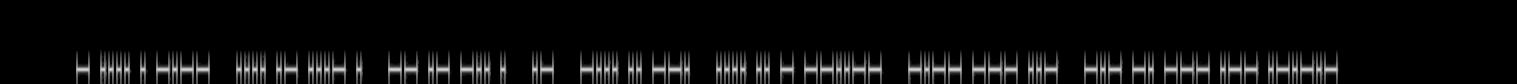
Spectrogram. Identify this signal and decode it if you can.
Morse code, heard as a keyed tone, about 30 wpm, 700 Hz. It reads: THEY HAVE MADE A BIG HIT, YOU KNOW.
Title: Sentences from Top 1200 Words 30wpm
